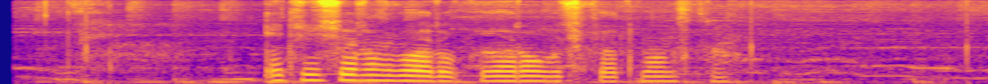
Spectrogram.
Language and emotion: Russian, neutral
